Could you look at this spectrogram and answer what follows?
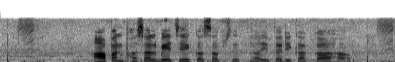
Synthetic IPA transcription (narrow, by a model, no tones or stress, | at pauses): apənpʰəsəlbet͡ʃekəsəbset̪ʰəit̪əɾikakaɦə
